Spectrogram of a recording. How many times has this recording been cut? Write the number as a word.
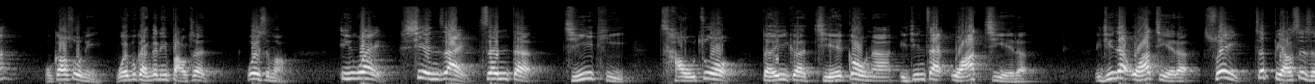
one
